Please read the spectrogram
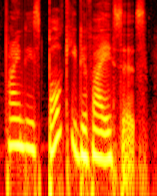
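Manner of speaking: ordinary talk, nothing marked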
